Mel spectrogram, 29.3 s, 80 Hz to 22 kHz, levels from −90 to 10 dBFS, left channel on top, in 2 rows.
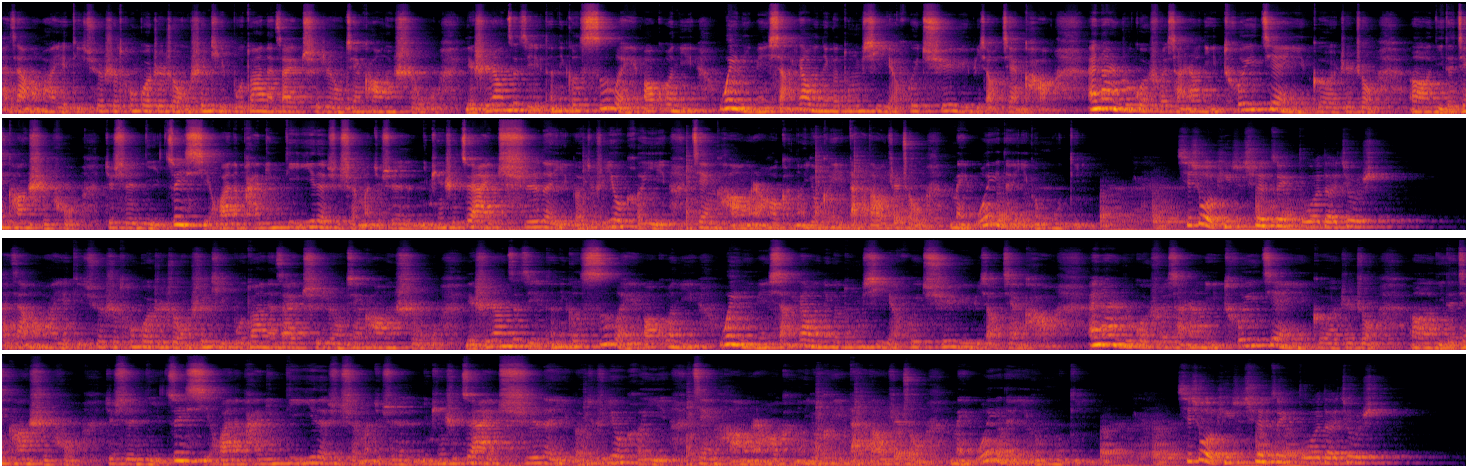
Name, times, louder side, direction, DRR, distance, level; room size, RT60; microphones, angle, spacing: voice 1, 0.0-25.4, left 2 dB, 45° left, 3 dB, 0.8 m, -25 dB
sound 1, 19.4-27.7, equal, 75° left, 1.3 m, -33 dB
voice 2, 26.4-28.3, left 1 dB, 5° left, 1 dB, 0.3 m, -23 dB
7.8 x 4.0 x 3.1 m, 1.1 s
head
